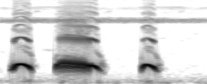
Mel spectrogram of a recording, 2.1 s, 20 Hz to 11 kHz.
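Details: Lure call of a spotted dove, lambung Kuk 1 Mersik style, for trapping in forest: a loud three-part phrase, short hollow coo, longer burry coo, short coo, about two seconds, with faint background hiss.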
